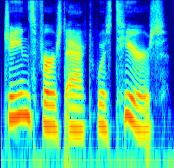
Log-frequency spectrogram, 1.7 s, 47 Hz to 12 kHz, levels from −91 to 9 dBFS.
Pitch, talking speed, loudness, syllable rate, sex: 210 Hz, 170 wpm, -17 LUFS, 3.6 syllables/s, female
